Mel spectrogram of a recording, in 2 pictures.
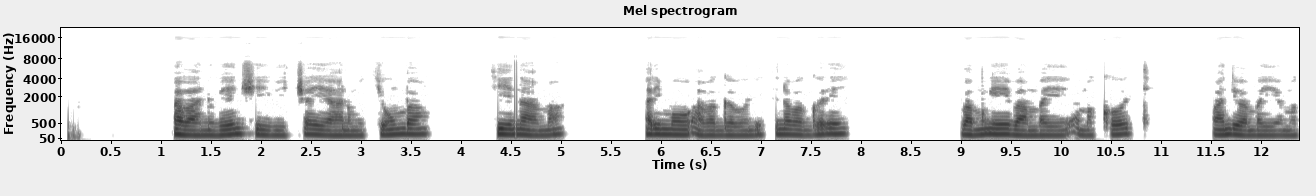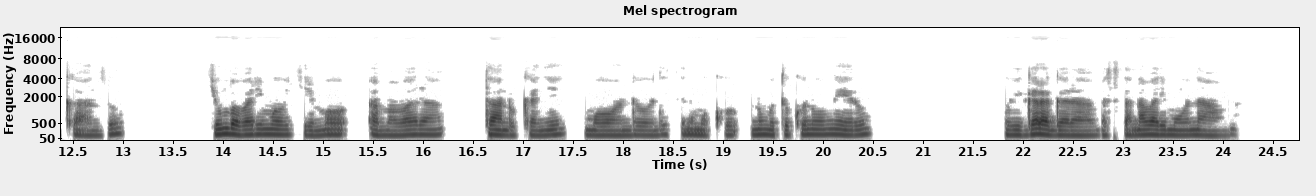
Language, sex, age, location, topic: Kinyarwanda, male, 50+, Huye, health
